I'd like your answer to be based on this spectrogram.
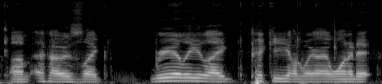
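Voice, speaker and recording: A man's voice: medium pitch, fairly even intonation, normal speed, a little hiss or hum. A man giving an informal hands-on tutorial inside a vehicle, rambling and thinking aloud as he goes. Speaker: vlogger presenting a truck radio install. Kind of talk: casual hands-on tutorial talk. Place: inside a parked pickup truck cab.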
